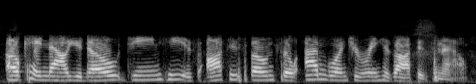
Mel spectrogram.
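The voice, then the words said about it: Mixed New York, Caribbean, Boston accent. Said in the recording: “we love your accent ... When she said New York, I heard the New York. ... I think it's Caribbean that I hear. ... Well, it's lovely ... And the Boston comes out as well.”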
